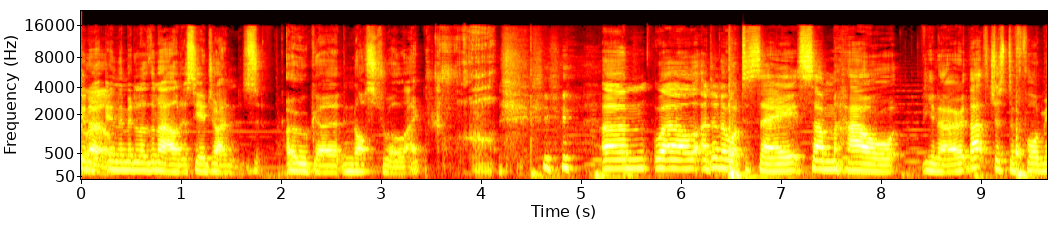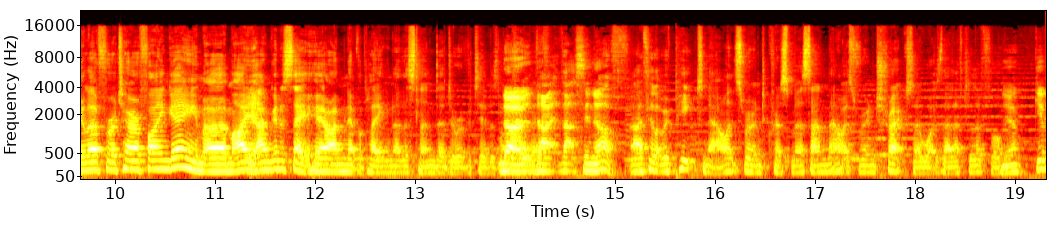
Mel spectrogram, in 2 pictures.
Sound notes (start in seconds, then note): 4.2 Phil's giggling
